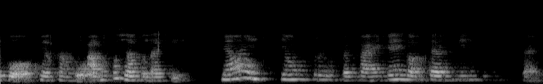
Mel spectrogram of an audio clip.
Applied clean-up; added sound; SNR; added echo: neural mask model DeepFilterNet 3.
